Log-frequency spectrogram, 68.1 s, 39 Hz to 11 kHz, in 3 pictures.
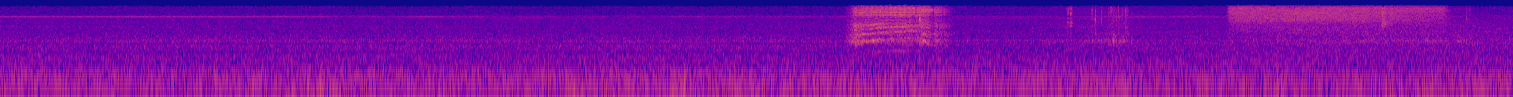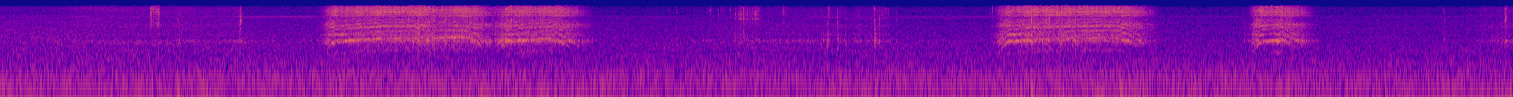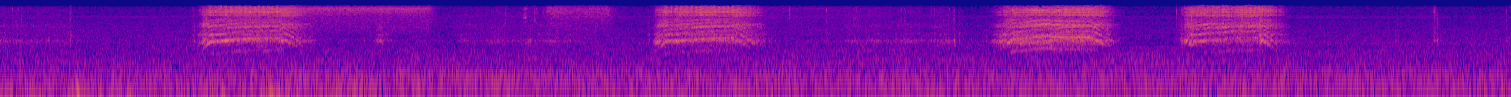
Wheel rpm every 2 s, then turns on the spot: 0, 0, 0, 0, 0, 0, 80, 20, 10, 10, 20, 10, 20, 20, 140, 80, 0, 20, 20, 120, 20, 20, 10, 10, 80, 10, 10, 40, 50, 20, 100, 60, 40, 0.
16-18 20-22 24-26 34-36 44-48 52-54 58-60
